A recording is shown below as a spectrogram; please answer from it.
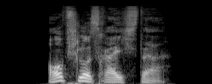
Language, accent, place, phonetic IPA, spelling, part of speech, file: German, Germany, Berlin, [ˈaʊ̯fʃlʊsˌʁaɪ̯çstɐ], aufschlussreichster, adjective, De-aufschlussreichster.ogg
- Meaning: inflection of aufschlussreich: 1. strong/mixed nominative masculine singular superlative degree 2. strong genitive/dative feminine singular superlative degree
